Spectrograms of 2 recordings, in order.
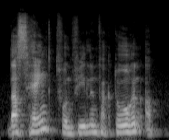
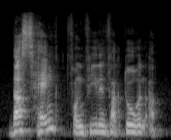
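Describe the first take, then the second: Both takes have the same delivery.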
